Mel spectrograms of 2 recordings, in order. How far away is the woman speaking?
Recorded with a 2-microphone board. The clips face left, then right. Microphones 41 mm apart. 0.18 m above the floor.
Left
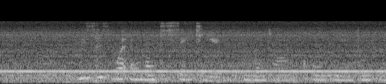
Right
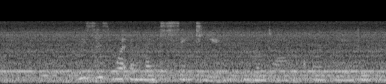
About 1.2 m.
